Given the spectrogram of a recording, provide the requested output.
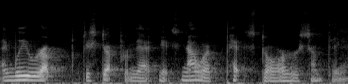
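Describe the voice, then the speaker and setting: Her voice fairly low and marked by vocal fry, a woman speaks with a Canadian accent amid audible room echo. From Ontario, Canada (Dundas area). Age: 80s+. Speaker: oral history interviewee. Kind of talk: oral history interview. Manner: halting, with many fillers.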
